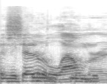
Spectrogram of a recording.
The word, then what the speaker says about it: Chedorlaomer: Yeah, Chedorlaomer is how I pronounce it.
